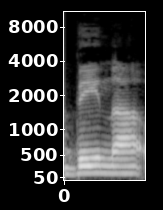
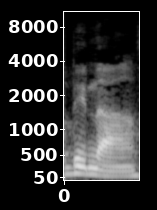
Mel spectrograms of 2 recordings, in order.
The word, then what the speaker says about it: Dina: y una niña que se llama Dina o Diná, según como cada quien pronuncie.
